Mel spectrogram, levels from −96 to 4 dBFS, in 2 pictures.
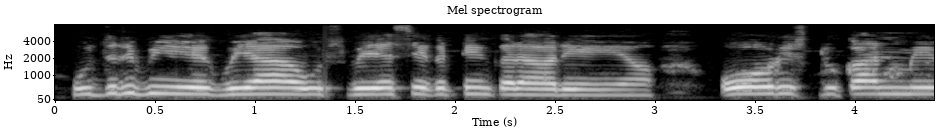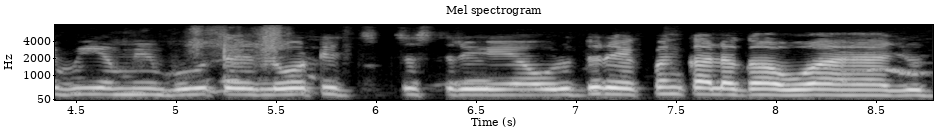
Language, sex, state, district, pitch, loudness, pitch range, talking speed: Rajasthani, male, Rajasthan, Nagaur, 245 Hz, -16 LUFS, 230-255 Hz, 205 wpm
